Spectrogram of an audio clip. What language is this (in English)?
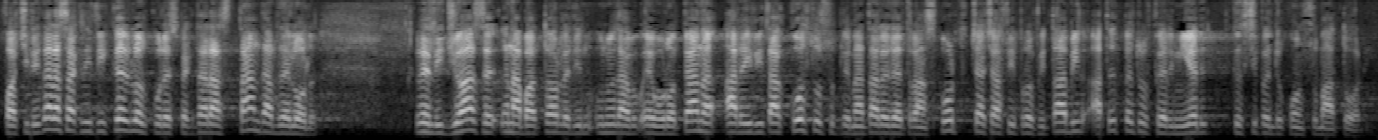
Romanian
